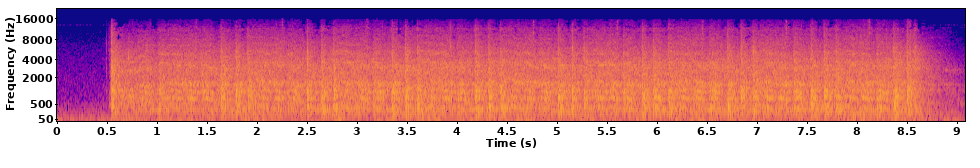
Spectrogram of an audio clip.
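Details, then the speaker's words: 1998 GMC Sonoma 4.3 Vortec V6, freshly swapped replacement engine, first start attempt: starter cranks evenly (~4 turns/sec) but engine never catches; distributor set by owner, suspected of being incorrectly indexed, causing crank-no-start. "engine's turning over so the starter's working which is one of my main concerns"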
